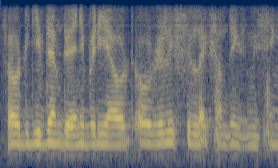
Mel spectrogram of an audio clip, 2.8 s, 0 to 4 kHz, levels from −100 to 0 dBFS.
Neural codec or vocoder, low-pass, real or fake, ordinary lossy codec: codec, 16 kHz, 6 kbps, DAC; 3.6 kHz; fake; none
